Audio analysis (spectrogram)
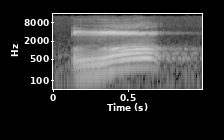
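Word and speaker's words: غ: Diucapkan seperti kita mengucapkan huruf Kha, yaitu diucapkan dari pangkal tenggorokan kita.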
